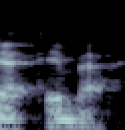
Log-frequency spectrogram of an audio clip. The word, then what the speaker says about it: Ateba: last name yes Simon at Tiba yes okay great your story is so fast most people say but it's actually a table yeah okay you said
